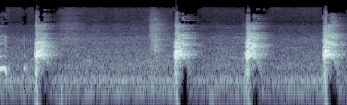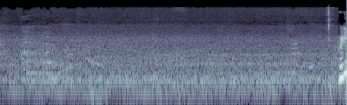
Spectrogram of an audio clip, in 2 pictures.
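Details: Maltese dog arguing with another dog: four sharp, isolated barks spaced one to two seconds apart over quiet room noise, with a person speaking around them.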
